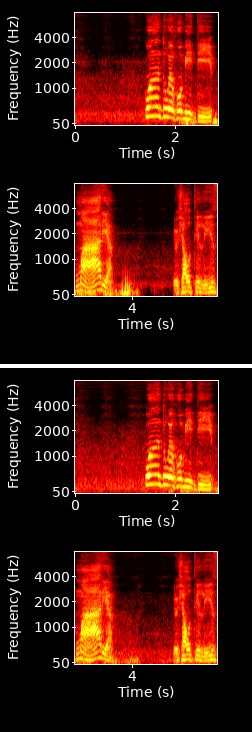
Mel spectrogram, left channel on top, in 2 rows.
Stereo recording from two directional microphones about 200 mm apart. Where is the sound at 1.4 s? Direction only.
40° left (ahead or behind).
